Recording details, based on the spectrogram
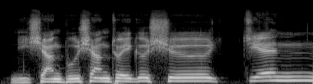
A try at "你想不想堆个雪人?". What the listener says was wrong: Yes, it works.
